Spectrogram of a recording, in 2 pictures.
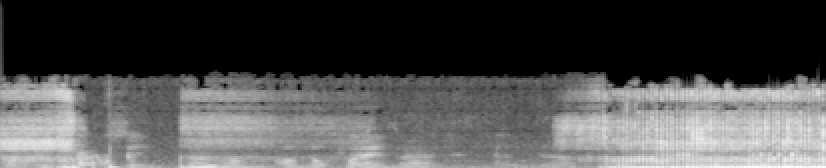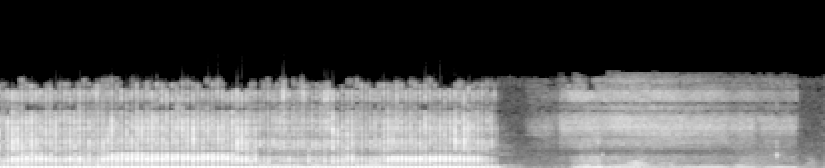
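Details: Sleeping dog that snores a lot gives a long, loud, rumbling snore between quieter snuffling breaths, with faint talk in the background.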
